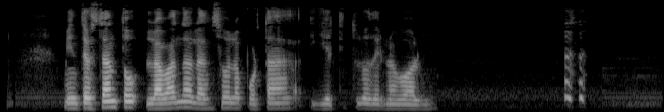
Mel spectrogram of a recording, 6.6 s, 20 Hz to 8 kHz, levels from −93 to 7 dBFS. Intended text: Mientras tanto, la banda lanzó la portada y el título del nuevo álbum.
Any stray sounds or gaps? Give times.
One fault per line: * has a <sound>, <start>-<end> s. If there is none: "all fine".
* has a laugh, 5.6-5.9 s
